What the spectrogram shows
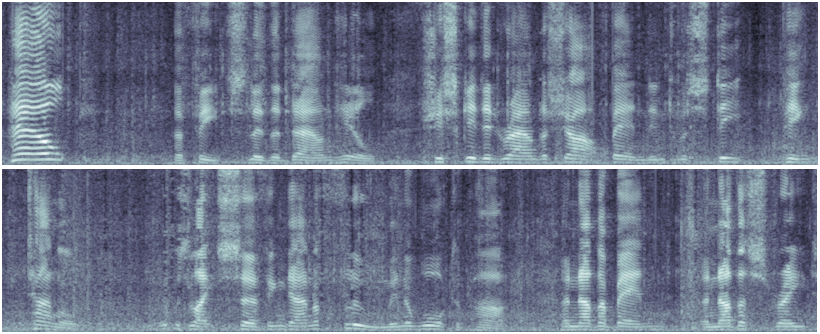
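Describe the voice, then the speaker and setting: An author narrates his own children's story from a script in a voice on the high side, with background noise audible. His reading is theatrical, suspenseful and strongly emphatic.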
